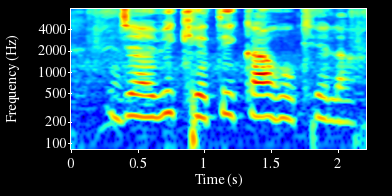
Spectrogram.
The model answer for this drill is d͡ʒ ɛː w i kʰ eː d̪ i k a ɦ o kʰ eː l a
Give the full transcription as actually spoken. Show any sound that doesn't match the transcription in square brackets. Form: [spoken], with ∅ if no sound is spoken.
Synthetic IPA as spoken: d͡ʒ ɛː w i kʰ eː [t̪] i k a ɦ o kʰ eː l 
